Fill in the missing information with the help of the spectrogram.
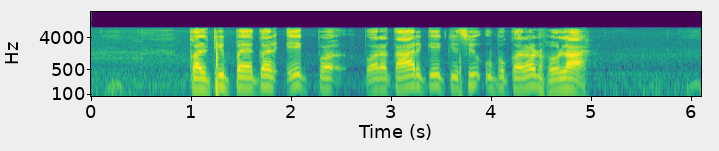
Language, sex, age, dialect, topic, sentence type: Bhojpuri, male, 25-30, Western, agriculture, statement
